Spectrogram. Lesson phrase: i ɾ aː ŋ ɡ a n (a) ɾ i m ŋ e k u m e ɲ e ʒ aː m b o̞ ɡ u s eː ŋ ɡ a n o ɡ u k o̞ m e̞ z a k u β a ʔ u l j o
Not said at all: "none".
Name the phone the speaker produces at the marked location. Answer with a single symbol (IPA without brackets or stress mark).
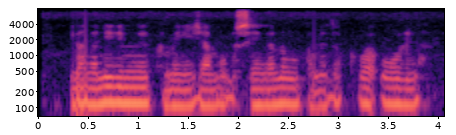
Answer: i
